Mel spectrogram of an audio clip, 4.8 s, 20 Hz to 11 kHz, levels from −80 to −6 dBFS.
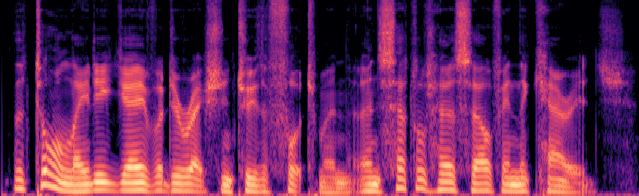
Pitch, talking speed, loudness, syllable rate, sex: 115 Hz, 190 wpm, -17 LUFS, 5.1 syllables/s, male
